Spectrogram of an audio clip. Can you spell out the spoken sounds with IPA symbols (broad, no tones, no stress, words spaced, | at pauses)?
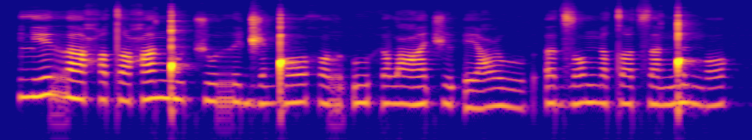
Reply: lʲe raħɨ tˤeħaŋ͡ǃu t͡ʃurɨ d͡ʒɐŋ͡ǃɔxɔr ʔuhɨlˠ ʕat͡ʃɨ ʔeʕu | ʔɐd͡zɔŋɨ tˤut͡saŋ͡ǃɨŋɔ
